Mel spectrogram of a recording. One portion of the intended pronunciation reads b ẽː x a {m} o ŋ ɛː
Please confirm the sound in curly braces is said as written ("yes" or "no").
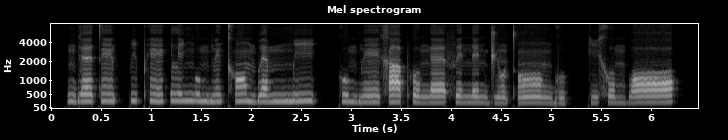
no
